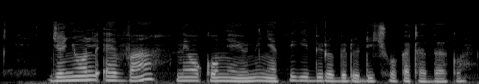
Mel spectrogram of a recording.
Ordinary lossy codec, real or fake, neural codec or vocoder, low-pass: none; real; none; none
